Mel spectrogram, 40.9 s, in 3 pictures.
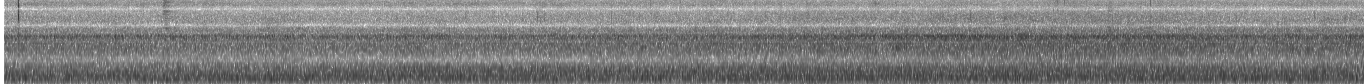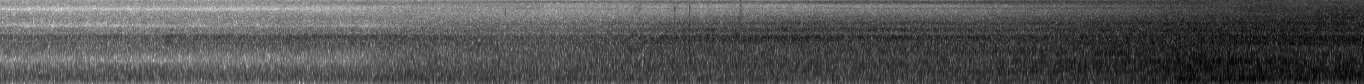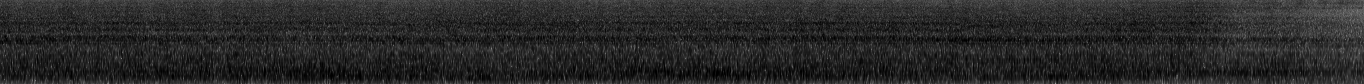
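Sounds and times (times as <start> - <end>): freight train wheels rumbling on rail: 15.0 - 40.9.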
